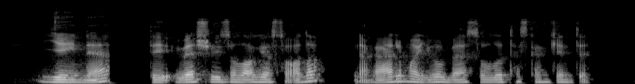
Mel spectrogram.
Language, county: Lithuanian, Šiauliai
